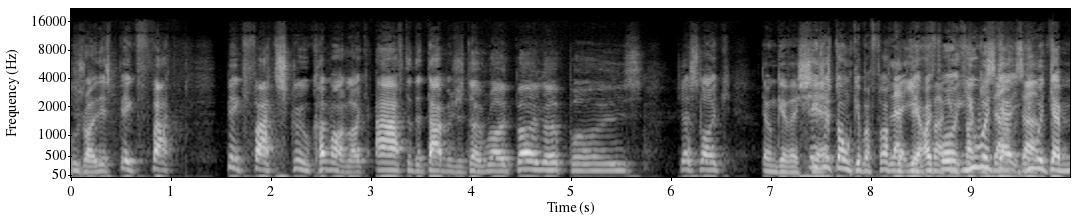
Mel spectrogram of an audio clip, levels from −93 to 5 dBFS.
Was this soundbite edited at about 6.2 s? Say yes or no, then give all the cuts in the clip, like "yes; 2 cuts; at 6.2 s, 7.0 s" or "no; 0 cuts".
no; 0 cuts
